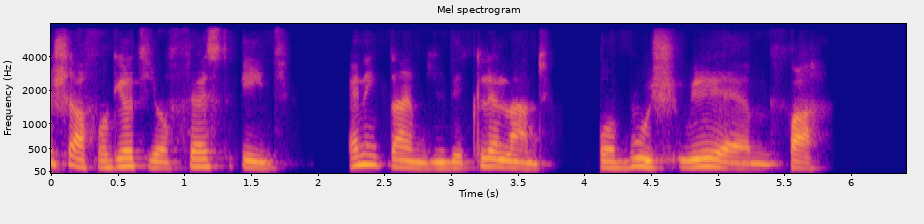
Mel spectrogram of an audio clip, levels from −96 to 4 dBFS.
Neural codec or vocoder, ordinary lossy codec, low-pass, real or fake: codec, 16 kHz, 2 kbps, X-Codec, HuBERT features, trained on general audio; none; 7.2 kHz; fake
